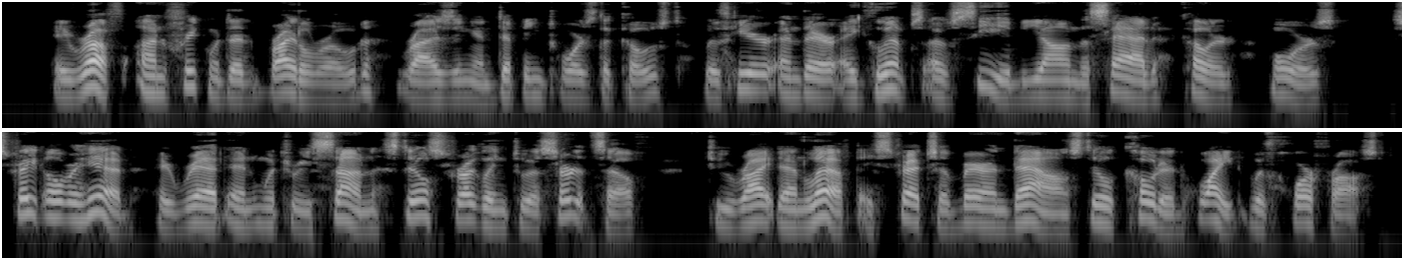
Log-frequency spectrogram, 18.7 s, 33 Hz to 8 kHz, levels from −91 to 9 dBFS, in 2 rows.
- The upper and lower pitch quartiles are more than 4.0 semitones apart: Yes, average, 5.2 semitones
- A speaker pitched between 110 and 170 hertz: Yes, medium, 140 Hz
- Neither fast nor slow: Yes, average, 165 wpm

